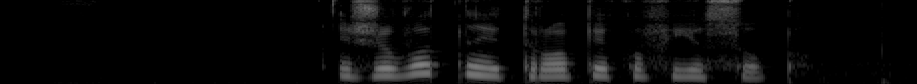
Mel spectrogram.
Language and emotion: Russian, neutral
